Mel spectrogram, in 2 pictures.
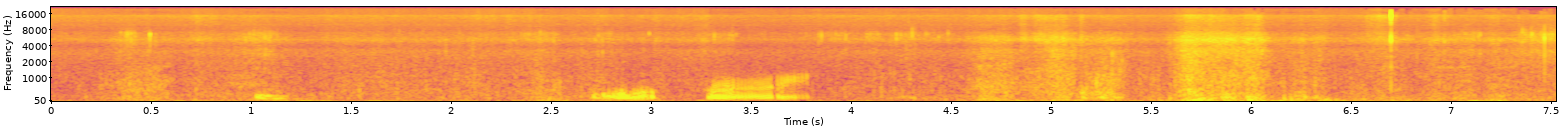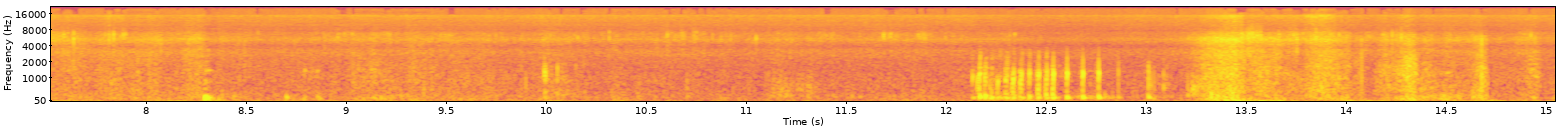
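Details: Stomach growling on waking in the morning after no food, very hungry before skipping breakfast: quiet gurgles and low rumbling growls coming and going over soft background noise; borborygmi.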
